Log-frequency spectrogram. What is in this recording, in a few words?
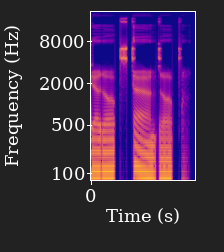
GET UP, Funky Vocals; USB Soundscan vol.18; AKAI; COMPUTER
